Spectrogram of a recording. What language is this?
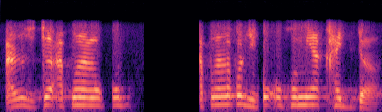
Assamese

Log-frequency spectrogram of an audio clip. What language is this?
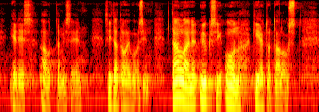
Finnish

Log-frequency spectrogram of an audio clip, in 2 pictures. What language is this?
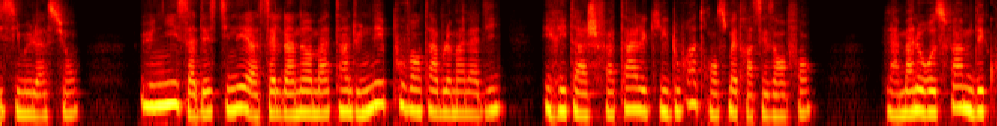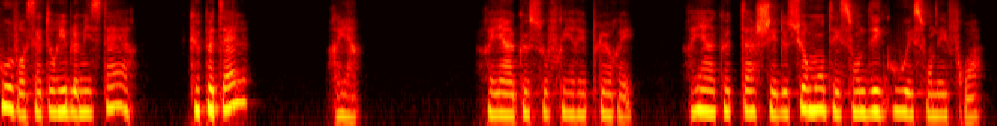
French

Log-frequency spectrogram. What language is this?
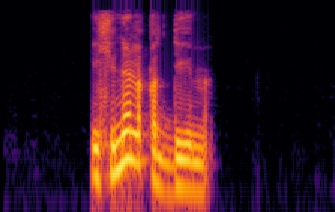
Kabyle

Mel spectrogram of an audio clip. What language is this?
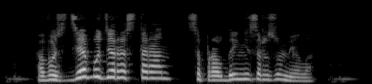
Belarusian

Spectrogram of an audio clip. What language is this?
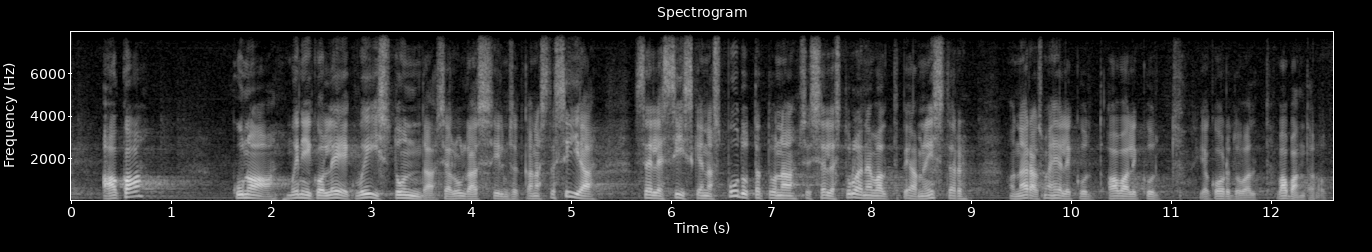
Estonian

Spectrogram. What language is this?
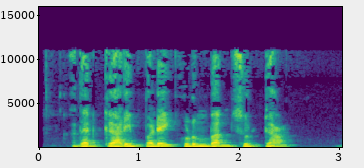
Tamil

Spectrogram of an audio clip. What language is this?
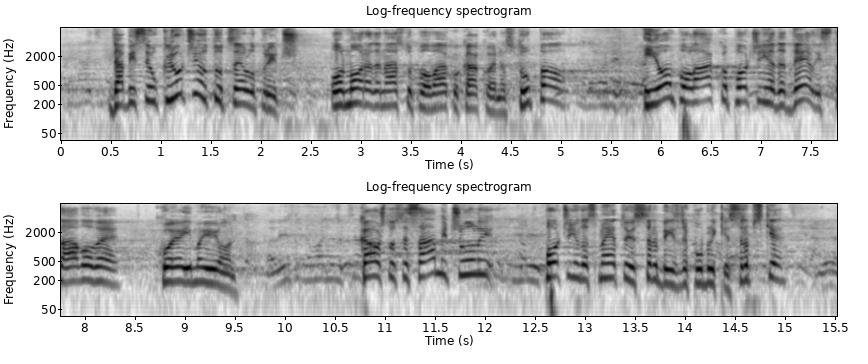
Serbian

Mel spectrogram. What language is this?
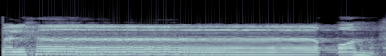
Arabic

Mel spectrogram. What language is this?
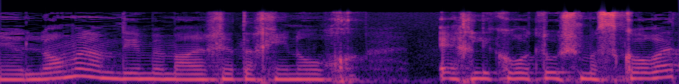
Hebrew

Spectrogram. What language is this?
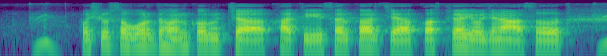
Marathi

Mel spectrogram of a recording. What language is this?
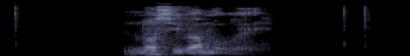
Laz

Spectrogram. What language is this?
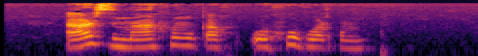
Kabardian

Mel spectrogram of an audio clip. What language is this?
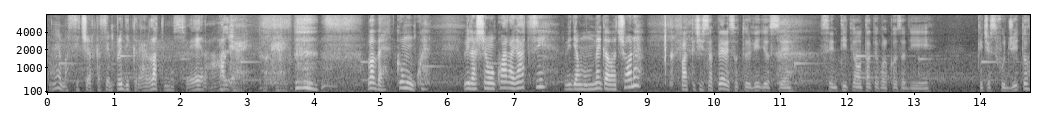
Italian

